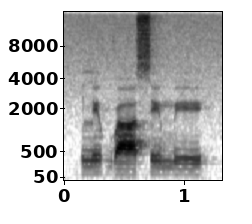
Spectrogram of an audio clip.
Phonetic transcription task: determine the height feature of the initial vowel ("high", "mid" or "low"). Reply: mid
